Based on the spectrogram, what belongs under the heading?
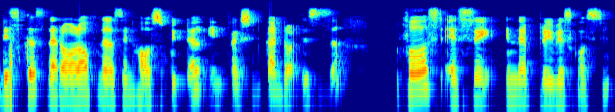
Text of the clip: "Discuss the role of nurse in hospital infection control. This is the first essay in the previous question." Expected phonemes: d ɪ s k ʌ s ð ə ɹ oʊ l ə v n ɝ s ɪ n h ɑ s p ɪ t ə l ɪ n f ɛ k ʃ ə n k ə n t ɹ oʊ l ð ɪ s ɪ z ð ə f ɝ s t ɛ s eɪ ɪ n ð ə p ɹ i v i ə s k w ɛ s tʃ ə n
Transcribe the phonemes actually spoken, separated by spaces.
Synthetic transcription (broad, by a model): d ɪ s k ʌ s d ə ɹ oʊ l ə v n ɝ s ɪ n h ɑ s p ɪ t ə l ɪ n f ɛ k ʃ ə n k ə n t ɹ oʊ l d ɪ s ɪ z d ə f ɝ s t ɛ s eɪ ɪ n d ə p ɹ i v i ə s k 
